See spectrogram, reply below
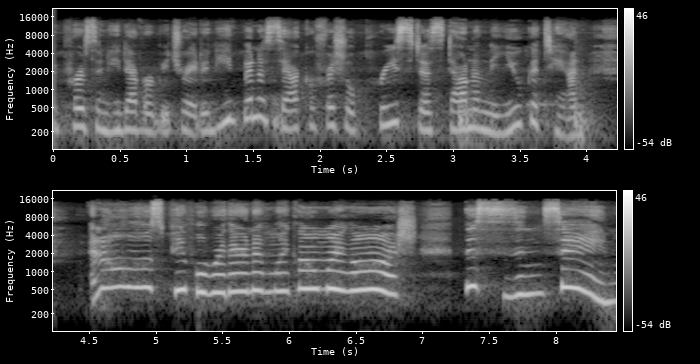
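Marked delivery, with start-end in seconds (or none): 4.5-8.4 very high, louder reenacted amazement; overwhelmed astonishment. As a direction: exclaim it high, as if swamped by the crowd. Overwhelmed by the crowd in story.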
